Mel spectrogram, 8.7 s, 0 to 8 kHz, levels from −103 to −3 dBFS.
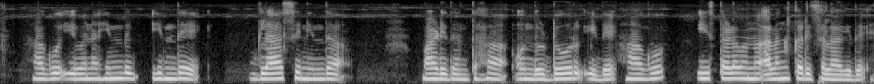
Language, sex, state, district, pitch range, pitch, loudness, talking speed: Kannada, female, Karnataka, Mysore, 185-200 Hz, 190 Hz, -24 LUFS, 95 wpm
